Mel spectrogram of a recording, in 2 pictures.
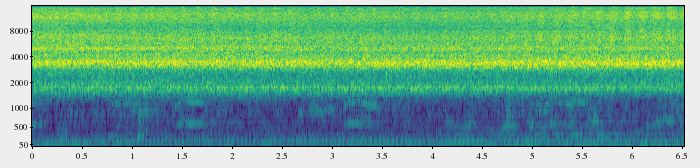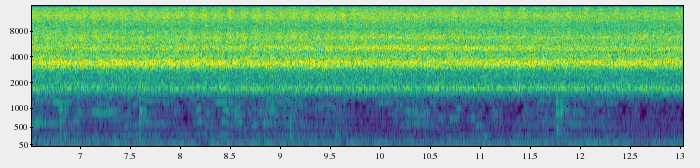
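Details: Summer cicadas filling the air with a shrill, unbroken electric buzz, constant in pitch and volume throughout, over a soft low background hum.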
